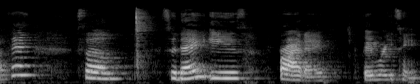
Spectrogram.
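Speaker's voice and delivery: winded, breathless, panting, still catching breath. Vlogger who just ran up the stairs, giving an update: out of breath. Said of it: "I'm breathing hard because I just ran up the stairs".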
